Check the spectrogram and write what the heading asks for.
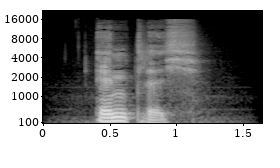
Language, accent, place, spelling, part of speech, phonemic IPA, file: German, Germany, Berlin, endlich, adjective / adverb, /ˈɛntlɪç/, De-endlich.ogg
- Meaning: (adjective) finite, limited; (adverb) eventually, at last, finally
